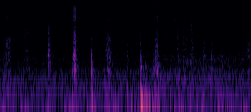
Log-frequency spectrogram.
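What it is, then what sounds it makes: Pencil sketching on paper. A graphite pencil sketches on a single white paper sheet lying on a wooden desk, its tip scratching across the paper in short, irregular strokes. The soft, bright scratches come and go over a quiet low background, with a few sharper, louder strokes standing out.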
